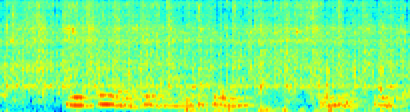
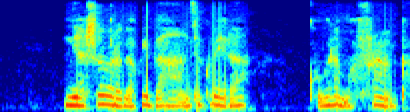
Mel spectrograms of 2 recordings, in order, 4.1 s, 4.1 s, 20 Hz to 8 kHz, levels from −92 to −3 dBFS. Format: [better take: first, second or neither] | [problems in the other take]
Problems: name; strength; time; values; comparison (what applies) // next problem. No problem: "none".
second | background sound (Engine); as loud as the speech // room echo; dies away in 0.6 s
